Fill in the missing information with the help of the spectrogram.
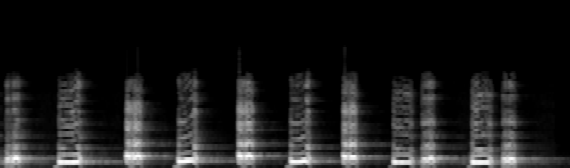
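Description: A common gallinule gives a steady series of nasal, honking clucks, about two per second, each note harsh and slightly rising, in an otherwise quiet setting.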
